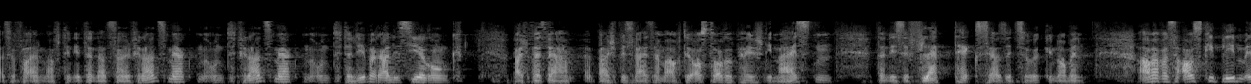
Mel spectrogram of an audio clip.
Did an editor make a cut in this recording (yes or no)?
yes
